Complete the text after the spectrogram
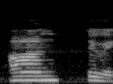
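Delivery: slow, careful AHN-too-ee for andouille; Cajun andouille. Shown as a demonstration. Correcting her friend, slowly saying andouille. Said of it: "It's andouille".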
